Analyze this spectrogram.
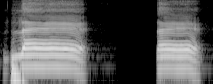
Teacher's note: बना है पार्श्विक पार्श्व का अर्थ क्या होता है बगल अर्थात वह वर्ण जिसका उच्चारण करते समय स्वास वायु जीवा के दोनों तरफ बगलो में दौड़ती है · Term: पार्श्विक वर्ण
